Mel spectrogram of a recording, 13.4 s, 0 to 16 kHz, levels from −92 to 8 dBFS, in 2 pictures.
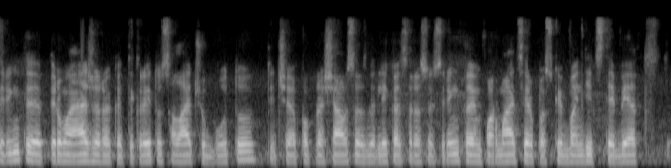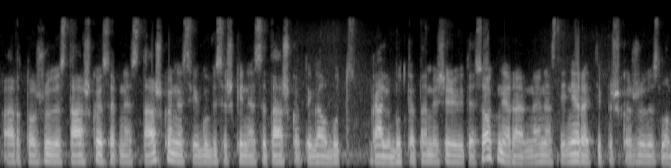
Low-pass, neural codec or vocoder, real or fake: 10.8 kHz; none; real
